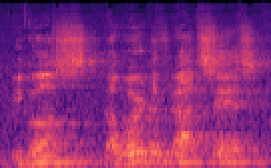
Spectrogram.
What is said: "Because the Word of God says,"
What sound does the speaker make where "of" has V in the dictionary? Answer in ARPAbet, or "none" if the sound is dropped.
V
